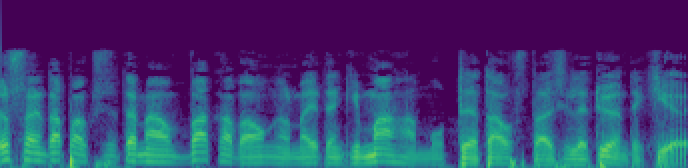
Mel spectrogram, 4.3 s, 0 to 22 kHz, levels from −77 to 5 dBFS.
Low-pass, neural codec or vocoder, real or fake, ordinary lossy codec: 7.2 kHz; none; real; none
